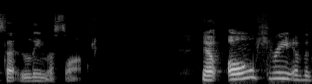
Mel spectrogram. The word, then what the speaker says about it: limaçon: heard this word pronounced limacon limacon limasson but the i in french would be an e sound and the cydia here tells me that's a soft c so i would pronounce that limassol now all three of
